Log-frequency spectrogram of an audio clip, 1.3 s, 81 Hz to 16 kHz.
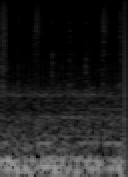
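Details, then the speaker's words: VW Golf V on a test drive after engine and cylinder head rebuild, off the road at least 6 months, camshaft adjustment not yet done: deep, steady rumble under way, smooth and even, nothing irregular. Pulls cleanly, healthy. "je suis reparti il y a 5 minutes pour faire un petit tour dessai pas de bruit bizarre la voiture roule très bien"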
